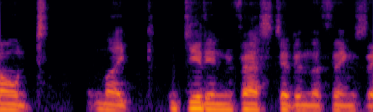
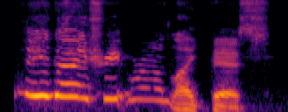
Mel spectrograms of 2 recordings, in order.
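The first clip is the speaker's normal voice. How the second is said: high-pitched, hammed-up whine of protest; mock outrage; 4 dB louder than usual. Pleading with friends who mock Ron, high mock whine. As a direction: wail it like an offended fan defending a friend.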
